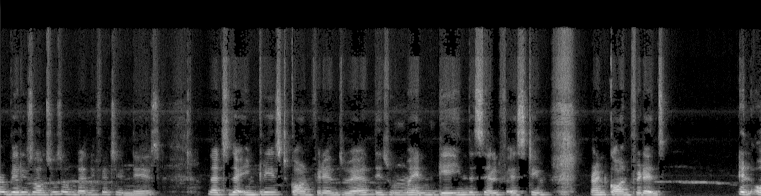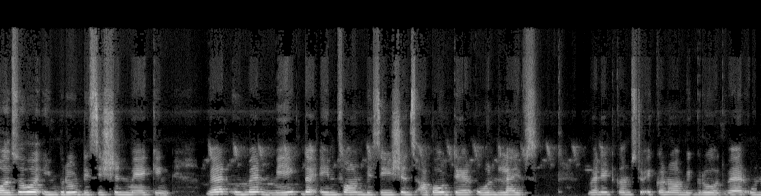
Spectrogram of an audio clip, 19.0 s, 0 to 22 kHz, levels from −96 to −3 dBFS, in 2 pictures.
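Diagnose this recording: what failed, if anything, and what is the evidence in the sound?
A short stall from a late packet happened at the network stage. Just after "where women make the", from 13.45 to 13.53 s, a packet arrived late and the jitter buffer ran dry. The receiver held the last sound for about 53 ms until the packet came, then continued from the same point. Nothing is lost, but that sound is drawn out unnaturally, with a faint buzzy flattening, and everything after it is delayed by the same 53 ms.

Short concealed packet loss follows at 13.71 to 13.75 s, still just after "where women make the". About 20 ms of audio never reached the decoder in time, and the receiver's concealment extended the preceding sound to cover the gap before crossfading back into real audio. This is heard as a brief smear or wobble, and whatever fell in that 20 ms is simply gone rather than delayed.

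A call bitrate drop starts at 13.82 s and lasts to the end of the clip, about 5.2 s. The bandwidth estimate fell and the encoder was told to go from 32 to 18 kbps. The codec then coarsens its quantisation and trims high-frequency content, so the speech becomes duller and rough or watery, with sibilants losing their edge. It stays degraded because the rate never recovers before the clip ends.

A jitter buffer speed-up runs from 15.53 to 16.02 s, inside the low-bitrate stretch. The buffer was holding more audio than its target, so the receiver removed short pitch-period pieces repeatedly, roughly 50 ms in total, to reduce latency. The speech plays about 8% faster over that half second at unchanged pitch, giving a hurried rhythm.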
